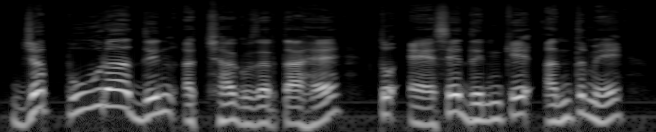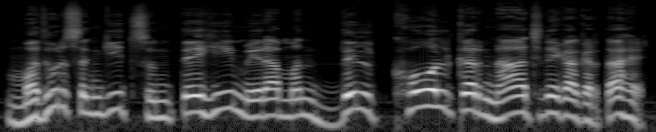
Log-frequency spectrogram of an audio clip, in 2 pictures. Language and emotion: Hindi, happy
